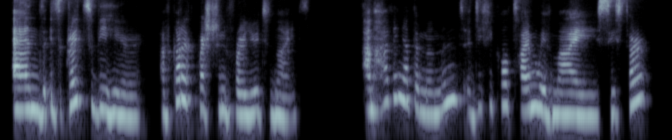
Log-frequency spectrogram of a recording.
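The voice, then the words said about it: Speaker with a foreign accent. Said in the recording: “Look at that gorgeous accent.”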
